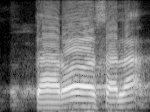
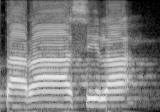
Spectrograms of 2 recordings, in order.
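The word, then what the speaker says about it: تراسل: Tidak mungkin dibaca taawina atau tarasila ya atau dibaca tarahuma. Enggak. Semua wazannya tafa'ala gitu ya.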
